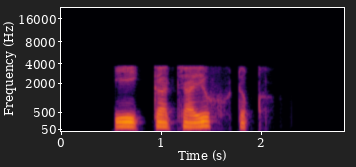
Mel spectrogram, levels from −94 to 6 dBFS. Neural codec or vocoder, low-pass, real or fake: none; 3.6 kHz; real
